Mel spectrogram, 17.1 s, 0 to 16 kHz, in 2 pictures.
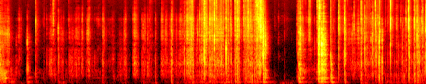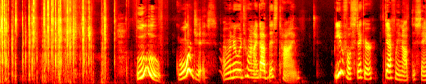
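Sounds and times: plastic packaging crinkling: 0.0 - 5.3, 6.0 - 11.1.

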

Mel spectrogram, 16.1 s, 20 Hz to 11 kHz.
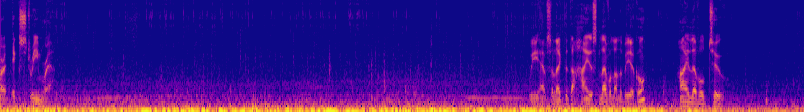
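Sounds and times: engine and tyres rumbling: 0.0 - 16.0
small ticks: 1.1 - 10.6, 12.9 - 13.6.

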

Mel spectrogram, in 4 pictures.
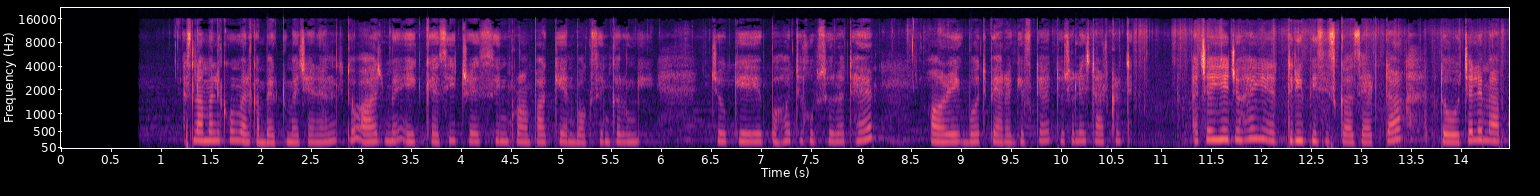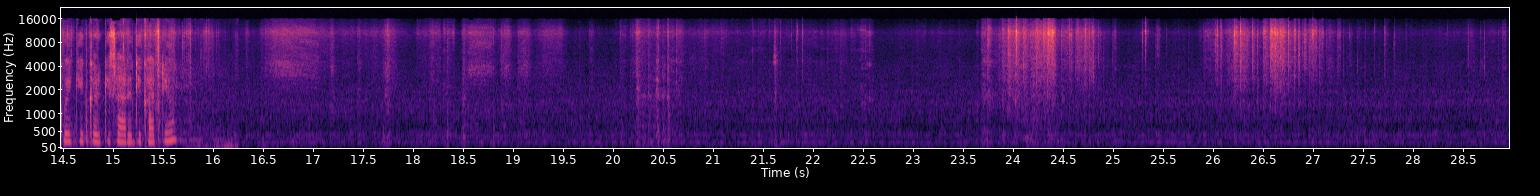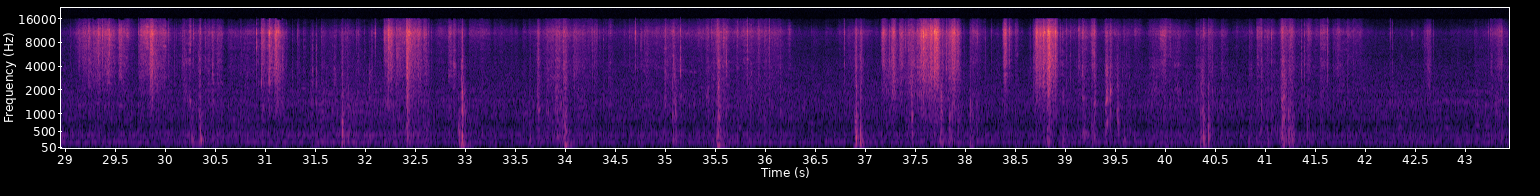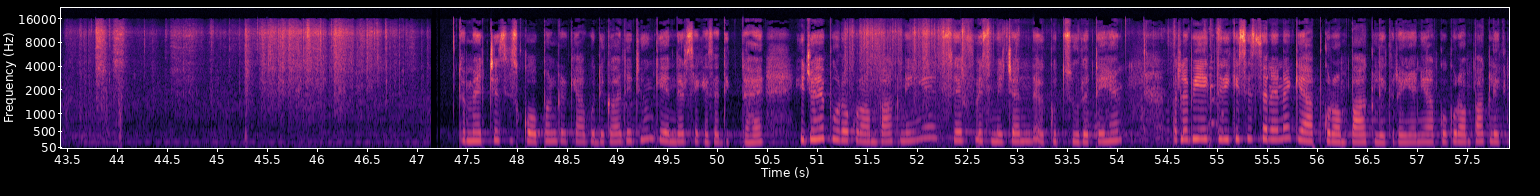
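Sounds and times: steady low hum: 0.8 - 57.9
paper and card rustling: 10.6 - 19.4, 23.7 - 27.9, 28.5 - 42.0, 42.6 - 47.2, 51.0 - 53.1.

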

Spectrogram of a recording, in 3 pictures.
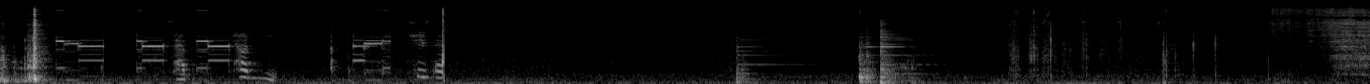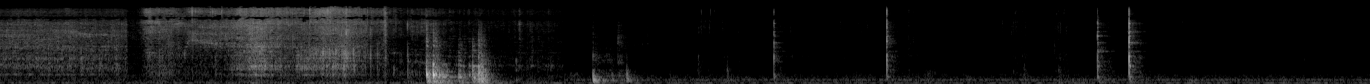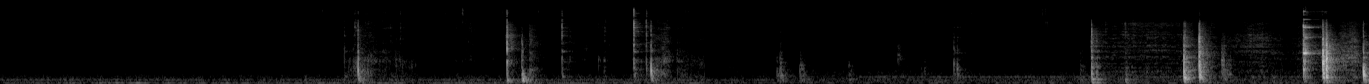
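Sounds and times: fish sizzling in oil: 12.8 - 19.4.

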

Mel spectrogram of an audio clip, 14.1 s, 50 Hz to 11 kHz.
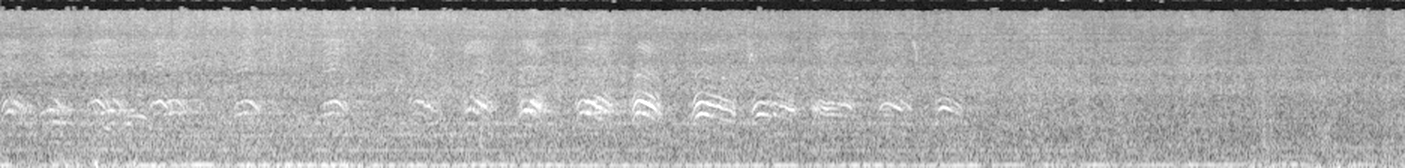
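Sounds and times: low steady hum: 0.0 - 14.0
crow cawing: 0.1 - 9.7.

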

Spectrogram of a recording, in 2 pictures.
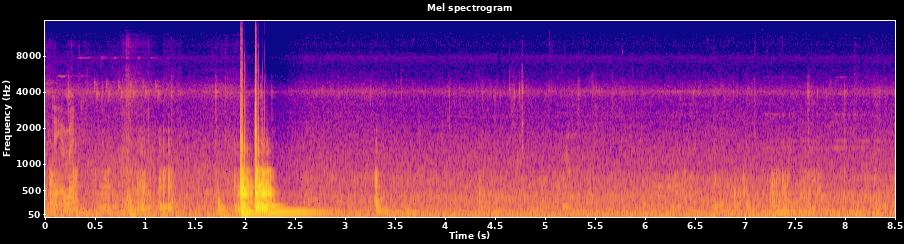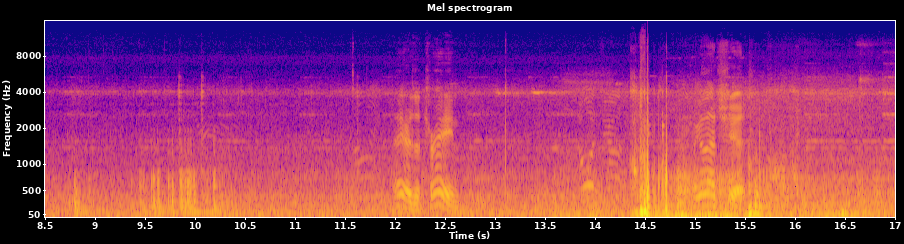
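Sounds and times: water rumbling under canoe: 0.0 - 10.4.

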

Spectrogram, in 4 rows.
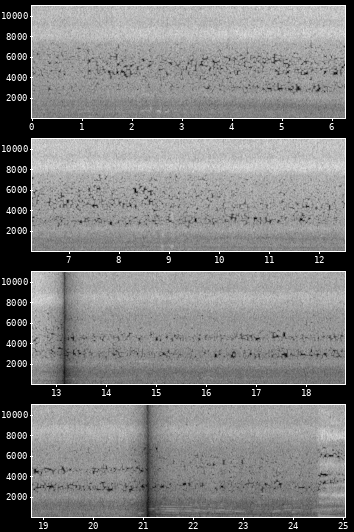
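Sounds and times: river rapids rushing: 0.0 - 13.2, 20.0 - 25.0.

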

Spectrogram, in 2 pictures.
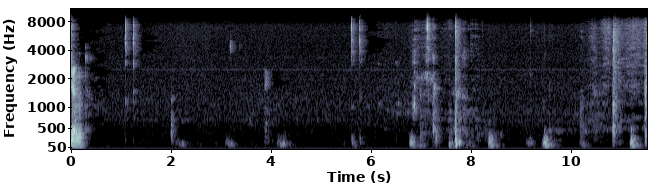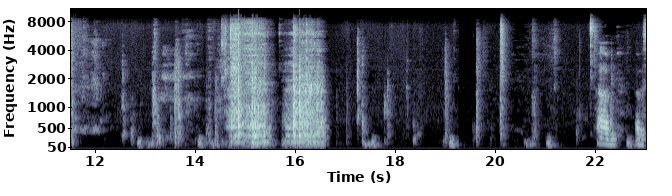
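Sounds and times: chair being moved: 13.2 - 16.7.

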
